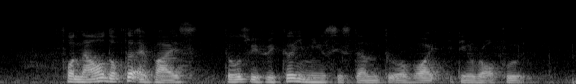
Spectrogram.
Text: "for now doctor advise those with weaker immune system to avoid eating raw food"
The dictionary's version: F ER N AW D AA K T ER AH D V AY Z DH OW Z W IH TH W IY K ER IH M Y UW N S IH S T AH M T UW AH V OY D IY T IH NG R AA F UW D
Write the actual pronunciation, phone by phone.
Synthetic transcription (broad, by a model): F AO N AW D AA K T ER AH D V AY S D OW S W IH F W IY K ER IH M Y UW N S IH S T AH M T UW AH V OY D IY T IH NG R AA F UW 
